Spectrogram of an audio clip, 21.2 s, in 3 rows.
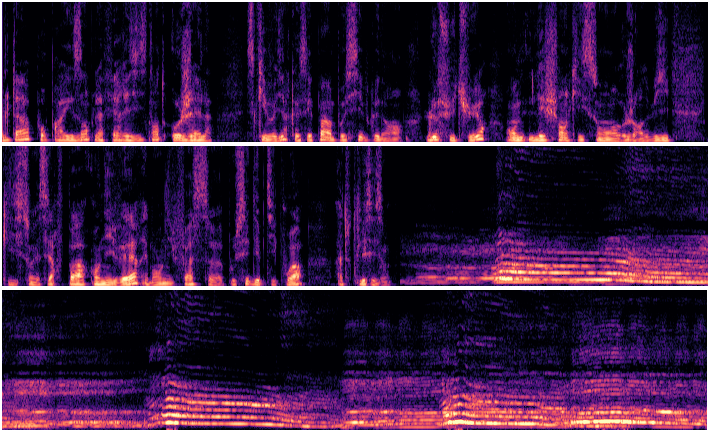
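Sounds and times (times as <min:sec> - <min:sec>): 
speech: 0:00.1 - 0:11.4
dog howling: 0:11.0 - 0:21.1.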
